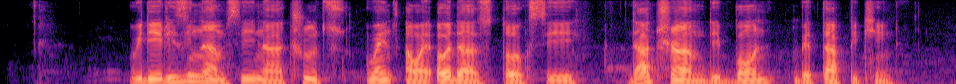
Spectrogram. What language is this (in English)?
Nigerian Pidgin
